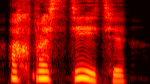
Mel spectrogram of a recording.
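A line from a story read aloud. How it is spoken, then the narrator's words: Exclaimed. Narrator (Russian): воскликнула тетя Кэрри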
